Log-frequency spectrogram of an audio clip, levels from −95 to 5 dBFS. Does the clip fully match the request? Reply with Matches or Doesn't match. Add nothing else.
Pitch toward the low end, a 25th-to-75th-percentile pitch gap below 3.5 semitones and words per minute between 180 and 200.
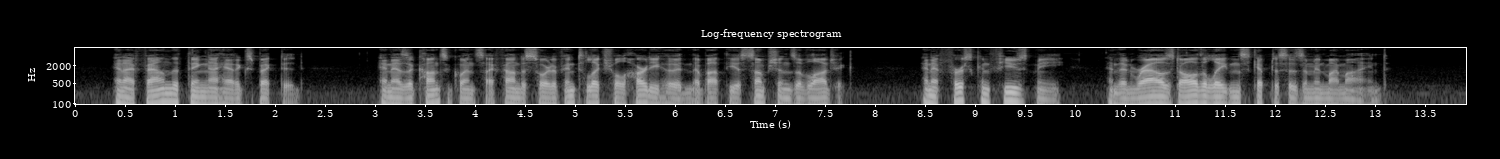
Doesn't match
